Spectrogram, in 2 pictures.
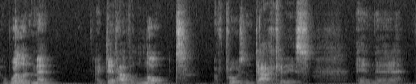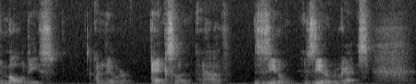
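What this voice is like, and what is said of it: Dundonian Scottish accent. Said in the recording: “my Dundonian accent”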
